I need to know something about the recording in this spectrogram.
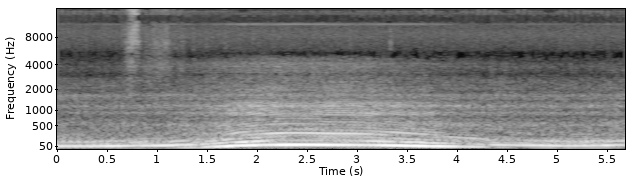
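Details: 2010 BMW E90 320d diesel, 163 hp: deep droning rumble that swells and fades over a couple of seconds, occurs only once engine is warm, whether stationary or driving; cause not identified.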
